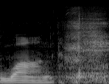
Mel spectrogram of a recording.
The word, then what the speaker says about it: Wang: You'll hear about his, in fact, it's spelled Wang, but I believe that it's actually pronounced Wong.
